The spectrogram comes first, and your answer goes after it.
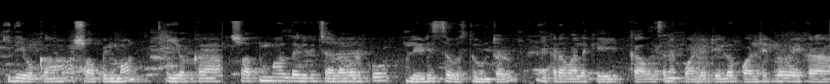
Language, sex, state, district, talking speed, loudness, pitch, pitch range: Telugu, male, Andhra Pradesh, Visakhapatnam, 165 wpm, -13 LUFS, 140 Hz, 130-145 Hz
